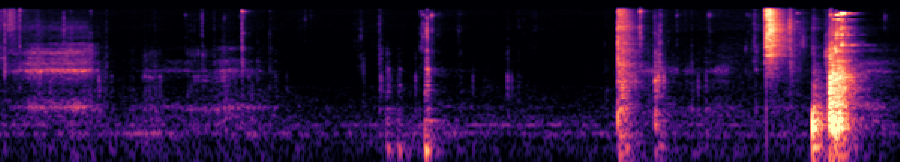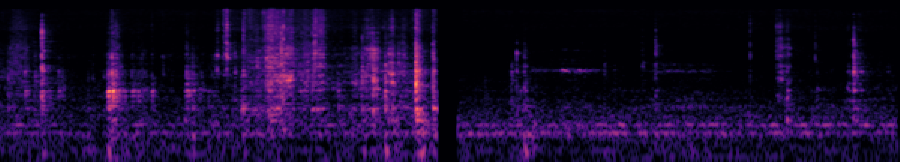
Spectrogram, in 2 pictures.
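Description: Scattered clicks, taps and metallic clatter of wire connectors and fingers working inside a sheet-metal furnace control box, with a few louder knocks about six and eight seconds in.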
